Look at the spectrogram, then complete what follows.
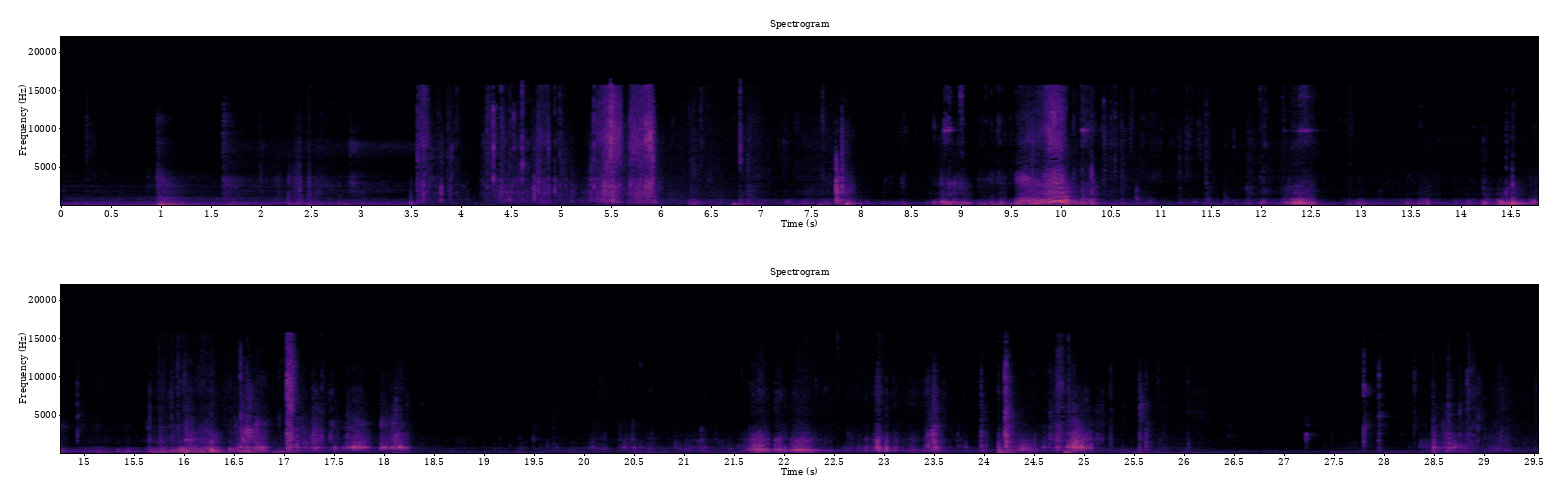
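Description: Rummaging through a handbag: rustling, scraping and the clatter of items being shifted about, in irregular bursts with short pauses.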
